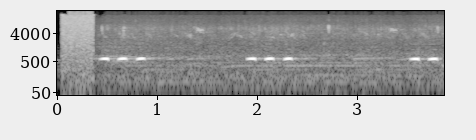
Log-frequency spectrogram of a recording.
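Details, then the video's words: Eurasian Hoopoe, excited or landing, giving its dull repeated signal that carries far in open spaces: low hollow hoots in tight groups of three, each group repeated about every one and a half seconds, after a short burst of noise at the start. "When the bird is excited or lands, its voice sounds like a dull repeating signal."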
